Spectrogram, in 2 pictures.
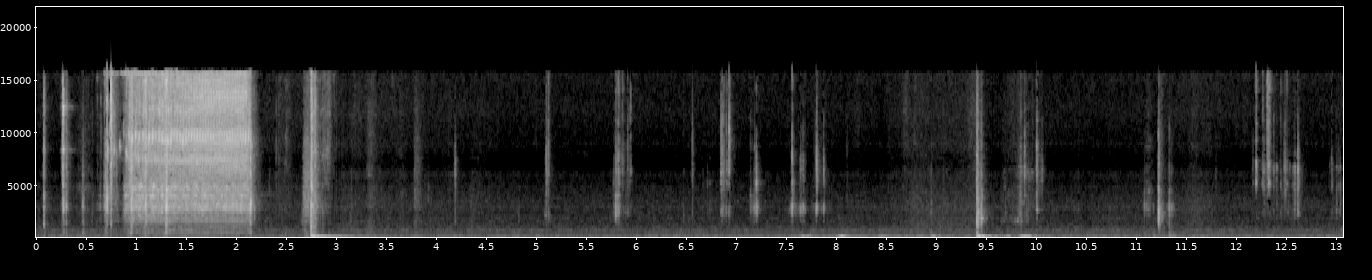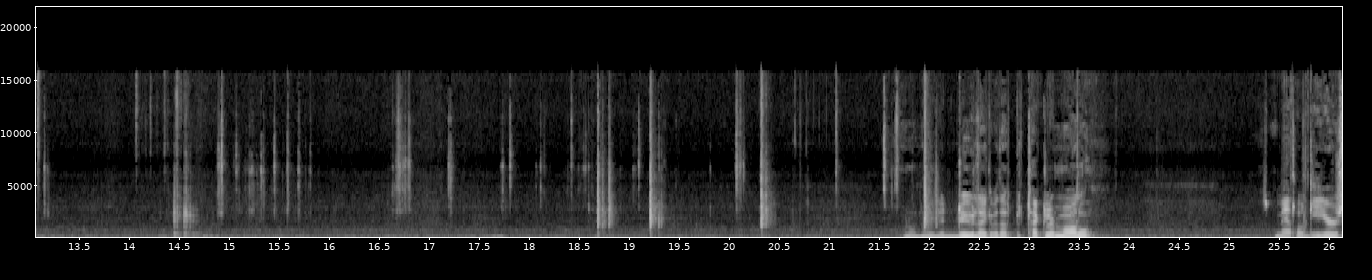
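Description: Plastic and metal parts click and clatter as they are handled.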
